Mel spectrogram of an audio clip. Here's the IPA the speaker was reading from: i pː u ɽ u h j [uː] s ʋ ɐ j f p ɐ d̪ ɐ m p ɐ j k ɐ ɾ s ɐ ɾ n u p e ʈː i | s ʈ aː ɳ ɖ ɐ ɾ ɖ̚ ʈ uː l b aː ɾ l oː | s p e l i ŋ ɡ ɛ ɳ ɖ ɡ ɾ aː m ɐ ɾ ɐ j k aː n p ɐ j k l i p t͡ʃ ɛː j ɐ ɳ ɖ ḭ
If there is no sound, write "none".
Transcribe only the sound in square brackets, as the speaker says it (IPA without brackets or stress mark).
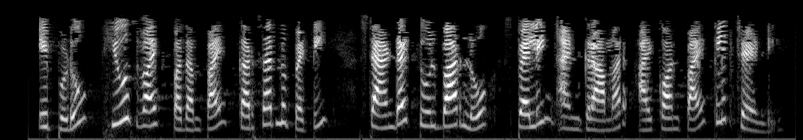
uː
